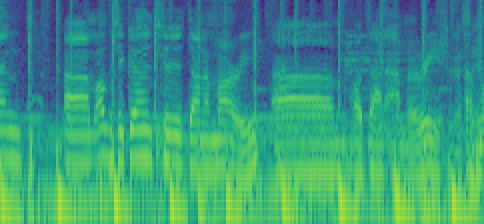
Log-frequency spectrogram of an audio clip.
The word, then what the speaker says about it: Amare: Everyone gets it wrong though. I don't. It's okay. What did you say, Dan? Amare. Amare. I said Amare, innit? Yeah. It's funny. It's the English. Only English people say it like that.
